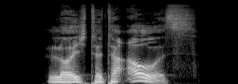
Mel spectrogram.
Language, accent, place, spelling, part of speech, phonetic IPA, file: German, Germany, Berlin, leuchtete aus, verb, [ˌlɔɪ̯çtətə ˈaʊ̯s], De-leuchtete aus.ogg
- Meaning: inflection of ausleuchten: 1. first/third-person singular preterite 2. first/third-person singular subjunctive II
